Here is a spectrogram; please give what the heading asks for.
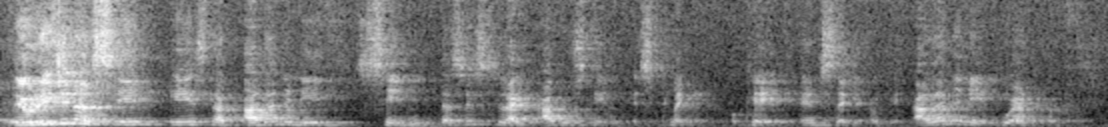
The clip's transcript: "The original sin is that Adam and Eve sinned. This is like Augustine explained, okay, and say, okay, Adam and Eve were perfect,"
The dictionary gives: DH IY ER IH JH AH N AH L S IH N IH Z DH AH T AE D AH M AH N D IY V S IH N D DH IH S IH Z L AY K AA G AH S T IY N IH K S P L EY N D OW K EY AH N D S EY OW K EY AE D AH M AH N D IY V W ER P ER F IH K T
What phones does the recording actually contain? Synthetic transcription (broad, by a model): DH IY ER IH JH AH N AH L S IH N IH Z DH AH T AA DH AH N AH N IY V S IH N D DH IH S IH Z L AY K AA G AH S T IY N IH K S P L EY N OW K EY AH N S EY OW K EY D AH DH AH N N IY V W ER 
